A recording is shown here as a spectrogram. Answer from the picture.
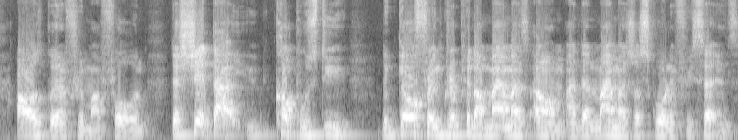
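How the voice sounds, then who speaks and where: A man with a London accent speaks at a moderate pace and medium pitch, with fairly even intonation. He takes hardly any pauses, and there is audible room echo. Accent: London multicultural English. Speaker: YouTuber. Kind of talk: storytelling. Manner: loud.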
